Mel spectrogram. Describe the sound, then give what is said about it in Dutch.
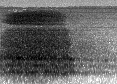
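Slow breathing in through the nose and out through the mouth during a guided meditation: a soft, airy rush of breath lasting about a second, then fading away to near quiet. “Adem in door je neus. En blaas uit door je mond.”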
